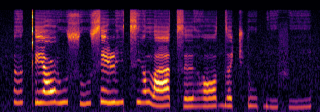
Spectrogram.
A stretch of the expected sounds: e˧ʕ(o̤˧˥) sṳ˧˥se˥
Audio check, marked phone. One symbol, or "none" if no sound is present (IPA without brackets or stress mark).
ṳ˧˥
